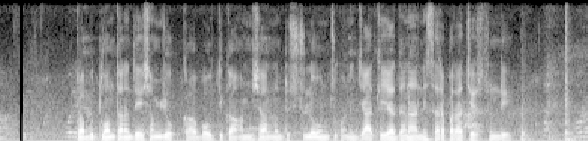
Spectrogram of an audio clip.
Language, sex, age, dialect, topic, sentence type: Telugu, male, 51-55, Central/Coastal, banking, statement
